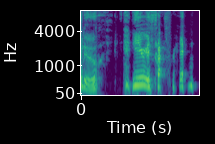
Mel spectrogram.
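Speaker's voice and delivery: slow, laughing showman announcement; welcoming the guest onto the stream, slow and grand; drawn-out host intro. Real, not acted. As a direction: stretch it out like a game-show host, giggling.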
